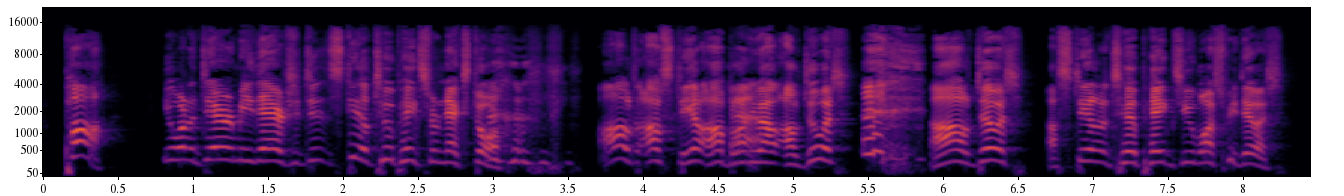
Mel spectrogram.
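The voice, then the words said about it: Put-on Irish accent. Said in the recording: “can you do it in an Irish accent, though?”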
